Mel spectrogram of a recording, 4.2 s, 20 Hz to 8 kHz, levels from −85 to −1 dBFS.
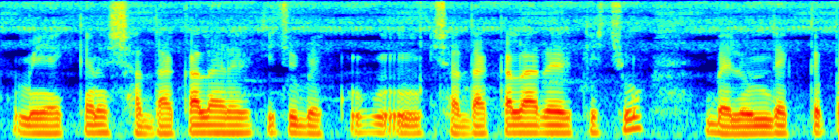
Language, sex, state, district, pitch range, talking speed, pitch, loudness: Bengali, male, Assam, Hailakandi, 115-125 Hz, 200 wpm, 125 Hz, -18 LUFS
